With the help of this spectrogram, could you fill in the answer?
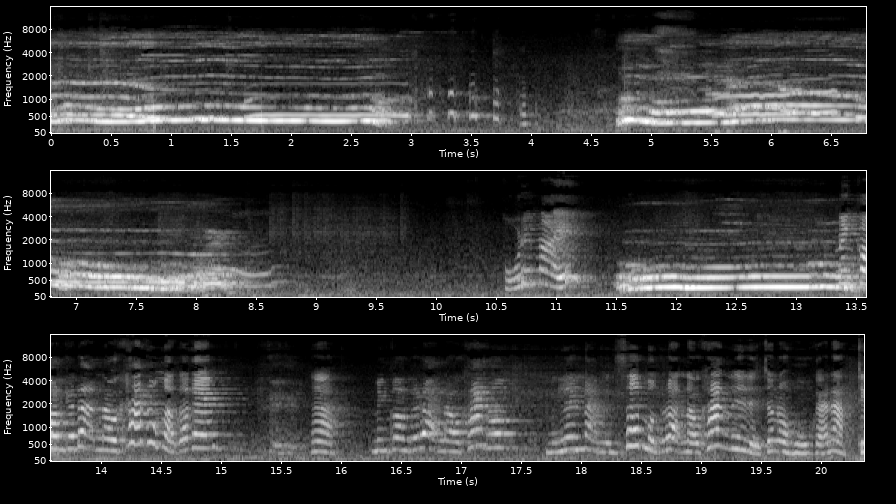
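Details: Honey, a pet Alaskan Malamute, joins a replayed clip with wolf-like howling: several drawn-out wavering howls separated by pauses, ending in shorter broken yips and quavering notes.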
